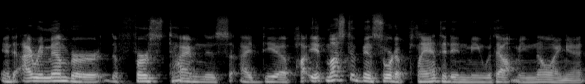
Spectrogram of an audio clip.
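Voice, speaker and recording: A man with an American accent speaks at medium pitch and a moderate pace, with lively intonation and hardly any pauses. He has a plain, everyday voice, and the background is quiet. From Kentucky / southern Indiana. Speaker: professor. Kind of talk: interview. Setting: video call.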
